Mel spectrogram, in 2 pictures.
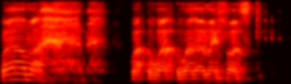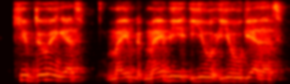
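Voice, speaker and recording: A man co-hosting a livestream, speaking in a hesitant, halting way with chuckles. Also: mid-range voice, highs cut off. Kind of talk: casual livestream chat.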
